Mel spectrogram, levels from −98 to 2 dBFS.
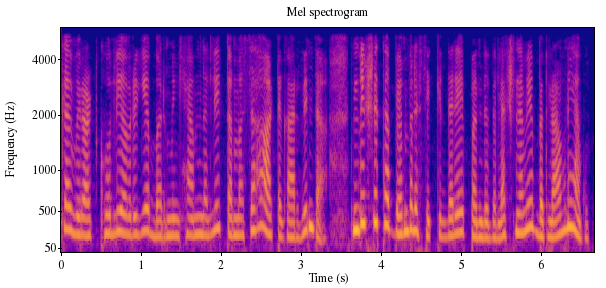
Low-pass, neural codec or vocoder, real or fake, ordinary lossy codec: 5.4 kHz; codec, 16 kHz, 4 kbps, FreqCodec, larger model; fake; none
